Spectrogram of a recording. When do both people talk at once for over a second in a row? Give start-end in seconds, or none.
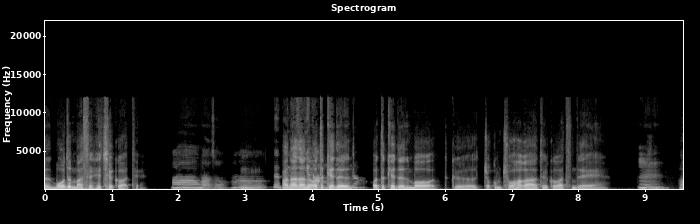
3.0-4.9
